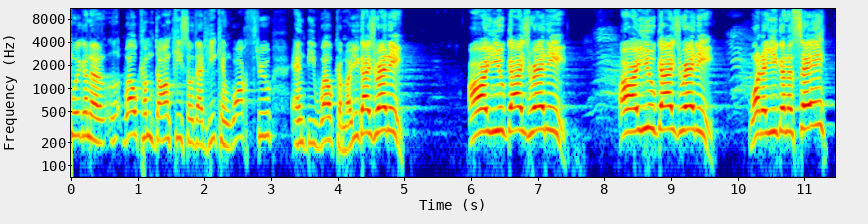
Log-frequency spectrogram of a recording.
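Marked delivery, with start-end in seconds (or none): 4.1-11.3 high, loud hype-up of a crowd; rallying shout. Real, not acted. Rallying children for a group shout.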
